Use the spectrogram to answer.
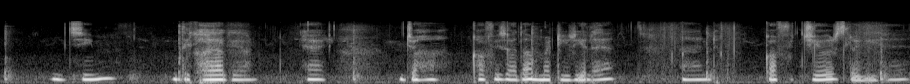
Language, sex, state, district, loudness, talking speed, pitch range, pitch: Hindi, female, Himachal Pradesh, Shimla, -15 LUFS, 90 wpm, 215-235 Hz, 225 Hz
